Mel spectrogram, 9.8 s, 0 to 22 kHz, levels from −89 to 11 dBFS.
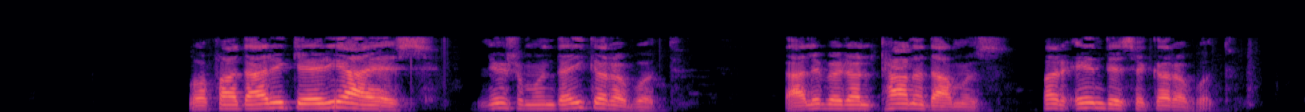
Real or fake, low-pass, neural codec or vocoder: real; 5.4 kHz; none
